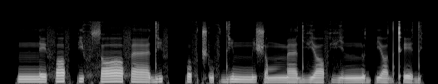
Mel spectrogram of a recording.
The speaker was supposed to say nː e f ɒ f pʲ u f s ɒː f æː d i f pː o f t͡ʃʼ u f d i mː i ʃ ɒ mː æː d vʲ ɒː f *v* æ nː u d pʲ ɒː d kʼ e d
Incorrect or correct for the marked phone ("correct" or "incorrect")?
incorrect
